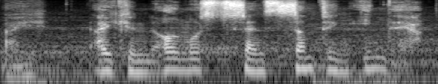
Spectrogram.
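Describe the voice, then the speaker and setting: A man plays an earnest scholar-warrior from a fantasy game. He speaks at a medium pitch, measured and modest, with a thoughtful hesitance. Faint music sits behind him. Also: lightly acted. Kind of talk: video game voice acting.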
